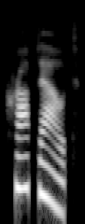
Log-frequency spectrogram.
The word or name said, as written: cropped out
